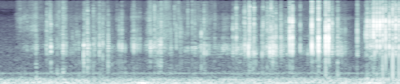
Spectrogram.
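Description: Fingernails scratch the coat and head of a small plastic Red Skull action figure while fingertips move its legs. The result is a dense, bright, dry scratching and crinkling with short clicky bursts, growing louder and busier toward the end.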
